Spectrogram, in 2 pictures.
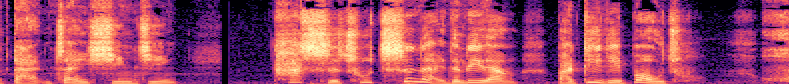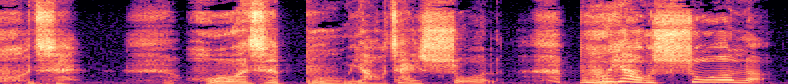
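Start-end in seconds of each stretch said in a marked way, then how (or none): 4.8-9.8 breathy, tearful plea that breaks upward; distressed pleading. Acted. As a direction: beg him to stop, stretching the last words. Frightened brother restraining sobbing sibling.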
